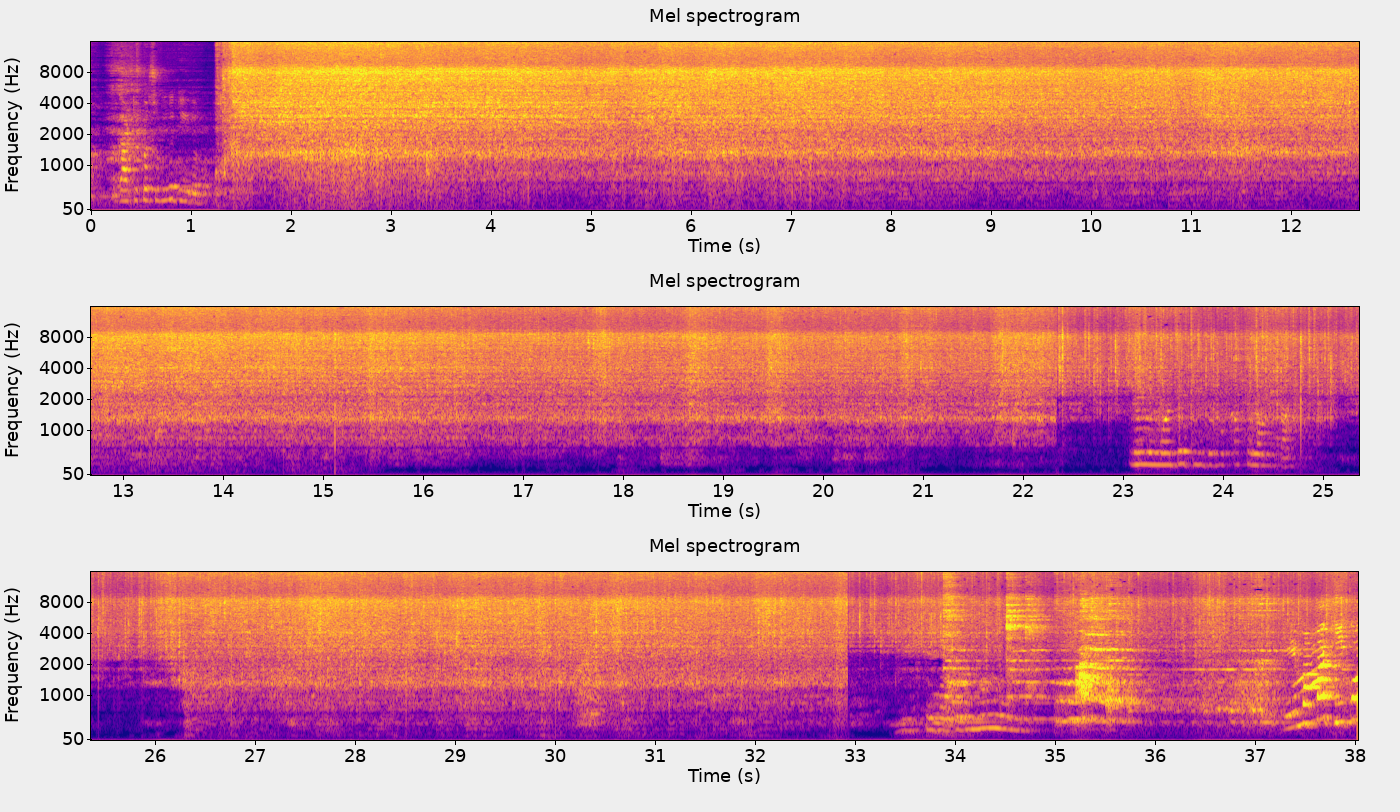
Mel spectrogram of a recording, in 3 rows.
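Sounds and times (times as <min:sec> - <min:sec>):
food sizzling in hot oil: 0:01.3 - 0:38.0
wooden spatula scraping: 0:35.0 - 0:38.0.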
